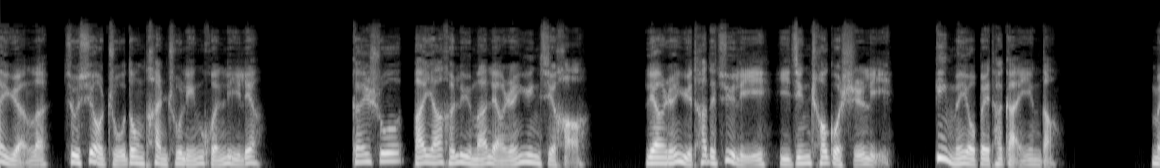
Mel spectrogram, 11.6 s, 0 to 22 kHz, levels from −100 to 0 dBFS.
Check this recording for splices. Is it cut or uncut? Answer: uncut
